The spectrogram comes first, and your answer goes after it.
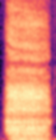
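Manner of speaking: soft breathy imitated gasp of shock; imagining fans reacting to his hair, mock gasp. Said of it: "everyone's gonna be like".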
